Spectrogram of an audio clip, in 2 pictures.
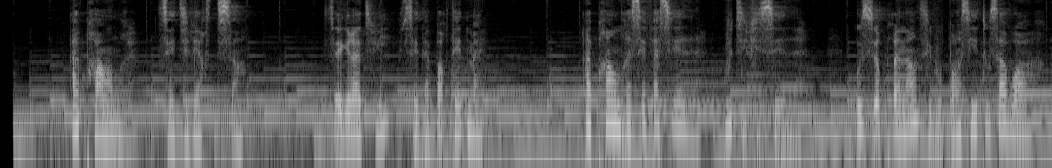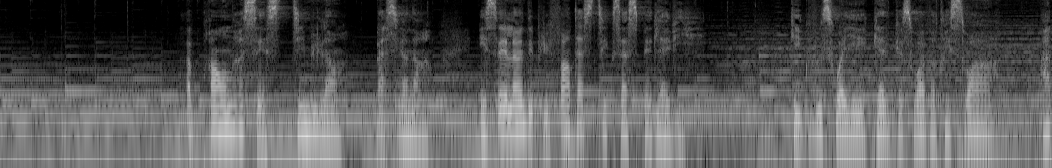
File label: FR Commercial; Hilroy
